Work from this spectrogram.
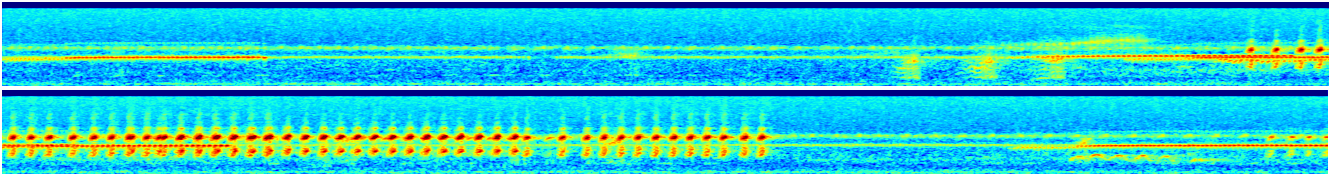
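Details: Tree frogs singing in a pond on an April night in north-eastern Italy: a dense run of rapid pulsed croaks mid-clip, over steady high trills of mole crickets that hold on both sides.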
